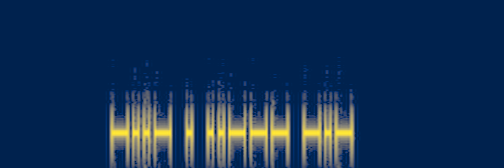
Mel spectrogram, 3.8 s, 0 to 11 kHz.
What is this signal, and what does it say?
Morse code, heard as a keyed tone, about 30 wpm, 700 Hz. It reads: XE2K
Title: DXCC-100 Call Signs - 4 Characters - 30wpm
